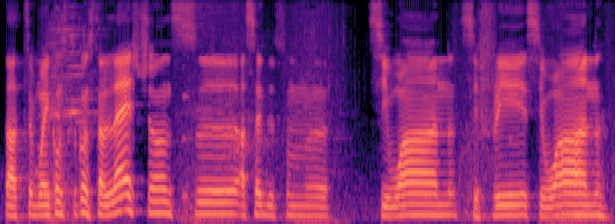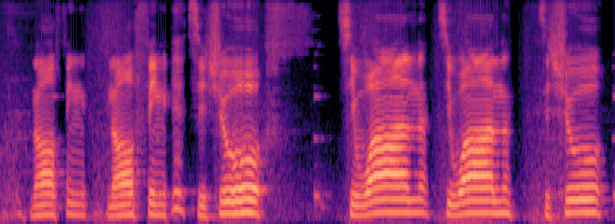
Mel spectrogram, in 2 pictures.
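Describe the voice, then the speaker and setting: A man's voice: medium pitch, little pitch movement, slow pace, clear, resonant tone. A man who is a non-native English speaker gives casual live game commentary, rambling and searching for words. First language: not English. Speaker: game streamer.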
